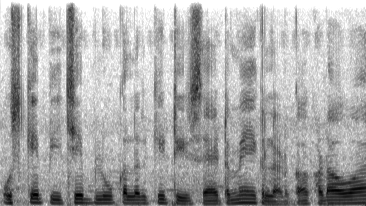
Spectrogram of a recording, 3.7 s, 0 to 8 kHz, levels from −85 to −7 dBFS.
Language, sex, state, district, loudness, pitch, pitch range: Hindi, male, Uttar Pradesh, Shamli, -15 LUFS, 130 Hz, 120-140 Hz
